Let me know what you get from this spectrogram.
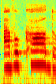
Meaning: avocado
- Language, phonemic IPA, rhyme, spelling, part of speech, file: Swedish, /avʊˈkɑːdʊ/, -ɑːdʊ, avokado, noun, Sv-avokado.ogg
